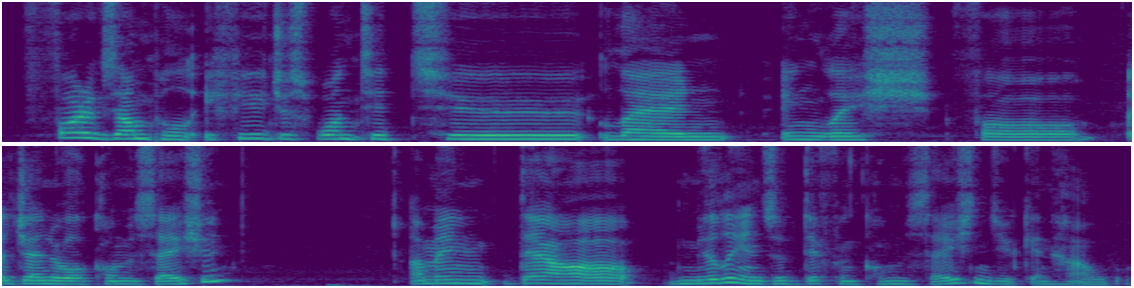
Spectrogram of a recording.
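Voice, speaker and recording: Late thirties, casual talk to camera, hesitant, frequent fillers, restarts sentences. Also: medium pitch. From Latvia. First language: Latvian. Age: late 30s. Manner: hesitant, many ums and restarts. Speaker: language learning vlogger.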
